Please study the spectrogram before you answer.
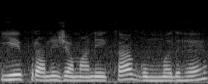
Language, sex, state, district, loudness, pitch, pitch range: Hindi, female, Uttar Pradesh, Budaun, -20 LUFS, 195 Hz, 180-210 Hz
